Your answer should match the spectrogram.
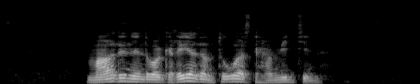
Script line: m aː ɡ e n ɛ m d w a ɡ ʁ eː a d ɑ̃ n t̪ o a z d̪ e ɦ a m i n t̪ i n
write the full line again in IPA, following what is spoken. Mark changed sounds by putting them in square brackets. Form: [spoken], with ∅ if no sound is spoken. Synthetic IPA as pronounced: m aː [d] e n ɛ [n] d w a ɡ ʁ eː a d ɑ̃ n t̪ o a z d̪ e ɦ a m i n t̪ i n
